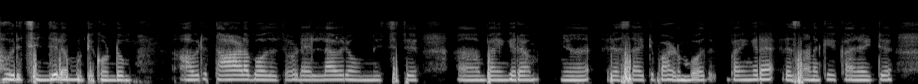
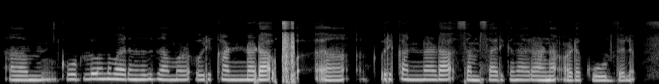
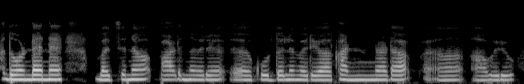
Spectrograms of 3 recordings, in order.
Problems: low volume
